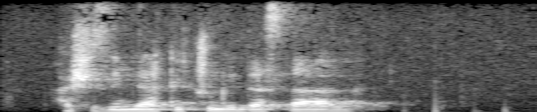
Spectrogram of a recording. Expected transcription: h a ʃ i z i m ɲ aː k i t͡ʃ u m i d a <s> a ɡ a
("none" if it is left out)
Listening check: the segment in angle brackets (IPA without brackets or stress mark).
s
